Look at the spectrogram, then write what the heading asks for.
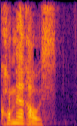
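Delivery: loud calling out.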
